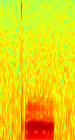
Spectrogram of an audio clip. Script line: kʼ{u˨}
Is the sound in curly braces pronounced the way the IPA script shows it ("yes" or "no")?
yes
